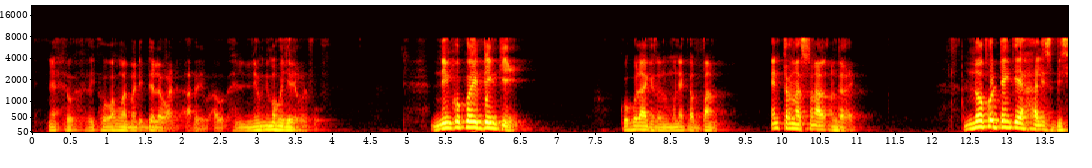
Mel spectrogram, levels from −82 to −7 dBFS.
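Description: No technical faults occur anywhere in this speech clip.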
